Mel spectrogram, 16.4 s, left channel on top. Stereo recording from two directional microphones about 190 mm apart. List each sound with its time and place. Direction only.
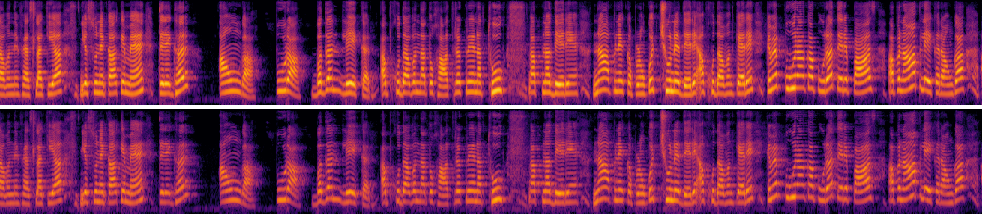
0.0 s a woman's voice: 30° left (ahead or behind)
3.8 s a woman's voice: 30° left (ahead or behind)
